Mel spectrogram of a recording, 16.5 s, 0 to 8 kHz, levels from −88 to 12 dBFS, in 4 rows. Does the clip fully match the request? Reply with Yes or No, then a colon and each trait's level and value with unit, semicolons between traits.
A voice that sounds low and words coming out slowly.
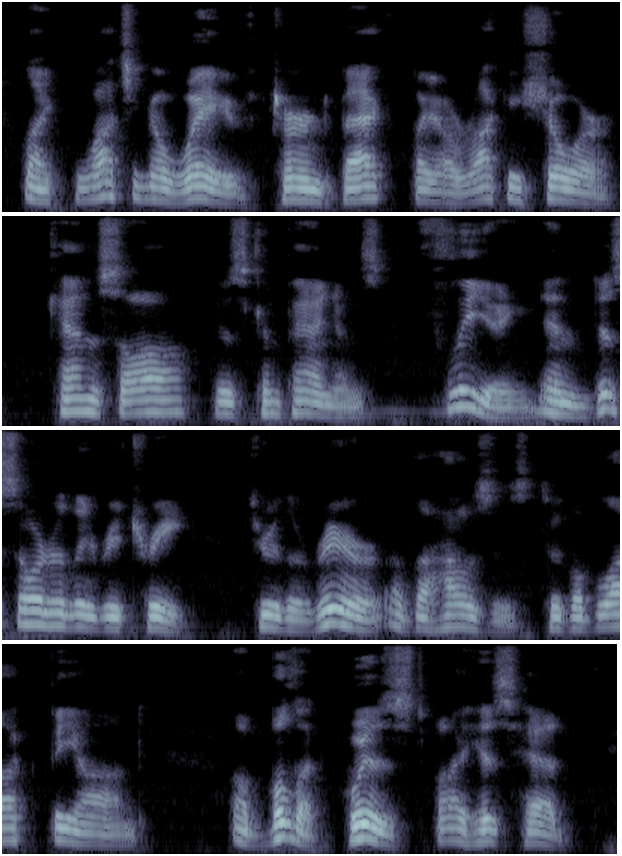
Yes: low, 120 Hz; slow, 125 wpm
